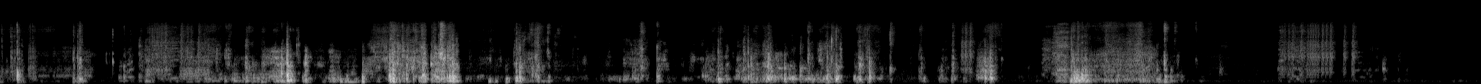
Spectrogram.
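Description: Handling noise: a run of irregular scrapes and rustles as the plastic display cube of a mini football helmet and other items are moved about the table, with a last short scrape near the end.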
